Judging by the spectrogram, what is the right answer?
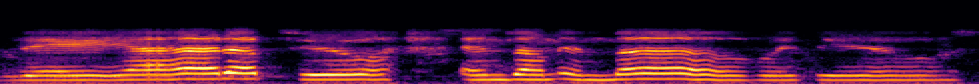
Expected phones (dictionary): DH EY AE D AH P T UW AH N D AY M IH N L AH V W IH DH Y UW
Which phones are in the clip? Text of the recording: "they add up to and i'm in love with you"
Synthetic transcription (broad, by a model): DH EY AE D AH P T UW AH N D AY M IH N L AH V W IH DH Y UW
